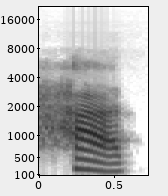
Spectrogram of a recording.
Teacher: It combines plosive and fricative sound.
